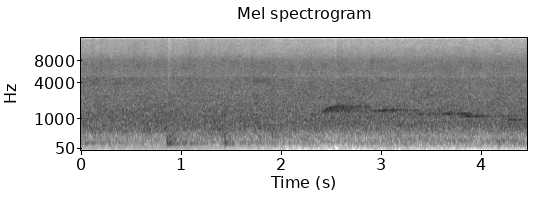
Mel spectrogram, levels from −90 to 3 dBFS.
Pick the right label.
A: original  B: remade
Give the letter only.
A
